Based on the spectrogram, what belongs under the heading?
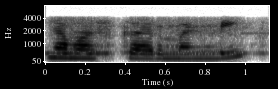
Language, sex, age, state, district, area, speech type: Telugu, female, 45-60, Andhra Pradesh, N T Rama Rao, urban, conversation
